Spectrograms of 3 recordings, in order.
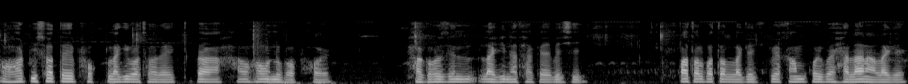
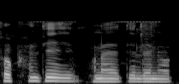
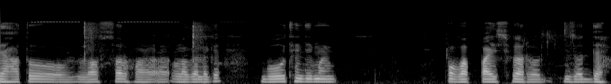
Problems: none marked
